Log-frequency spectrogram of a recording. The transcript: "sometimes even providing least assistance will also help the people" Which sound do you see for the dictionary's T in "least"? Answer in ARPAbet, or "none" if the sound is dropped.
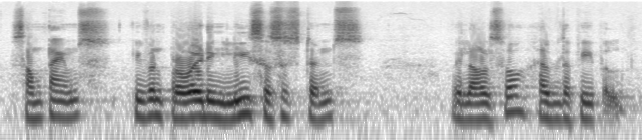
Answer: none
